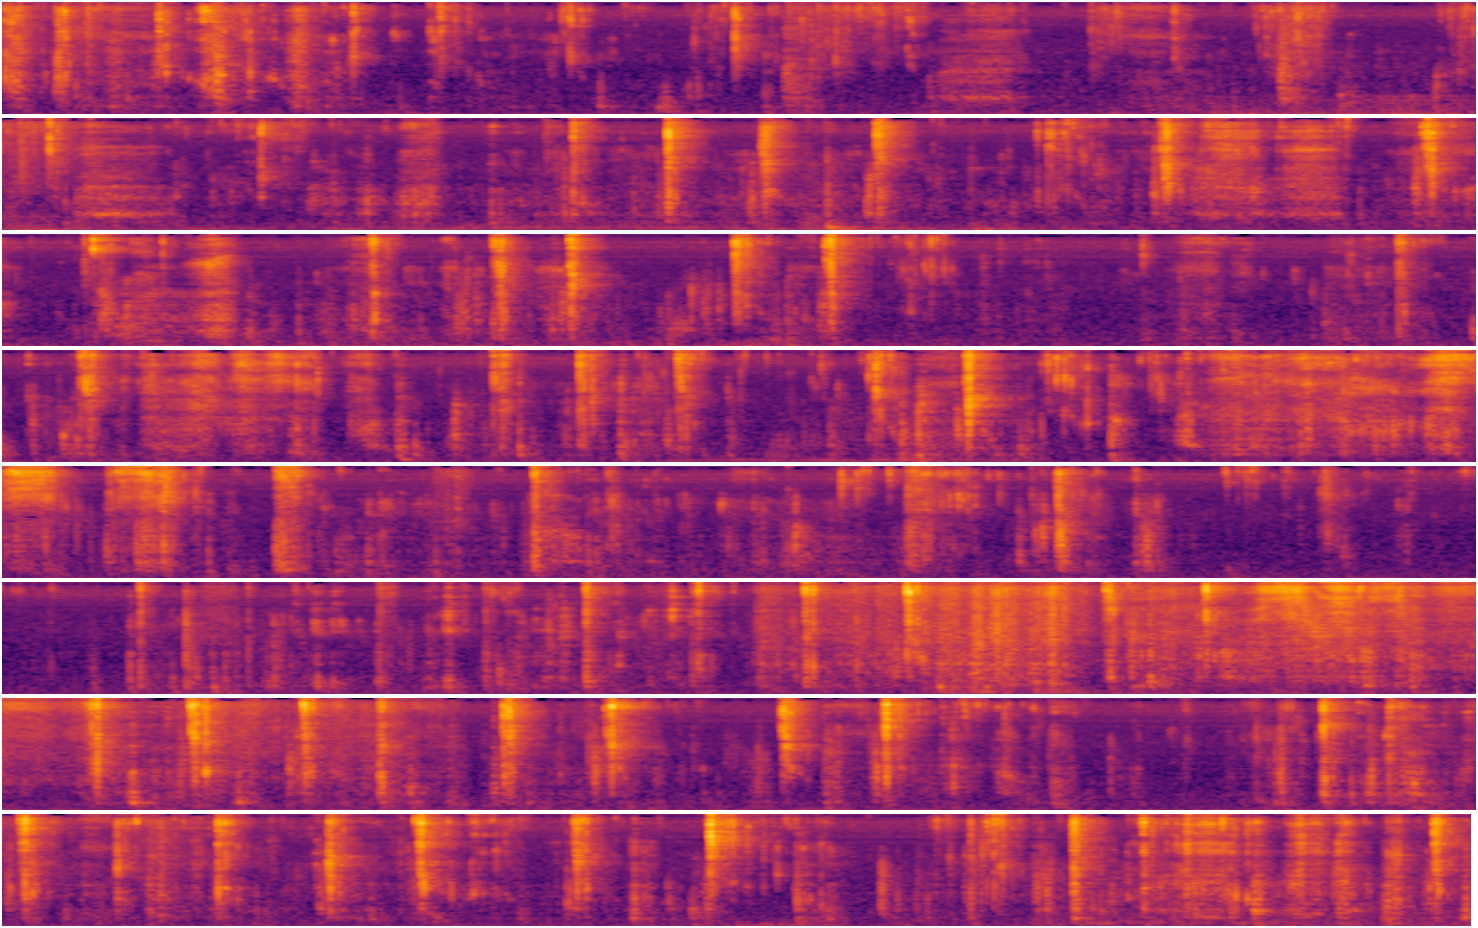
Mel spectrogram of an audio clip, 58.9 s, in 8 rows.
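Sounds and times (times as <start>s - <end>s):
person chewing and biting: 5.4s - 19.9s, 42.3s - 58.9s.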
